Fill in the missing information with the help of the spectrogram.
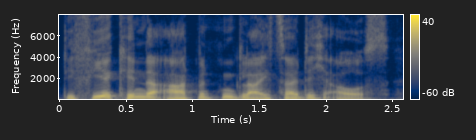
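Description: A male narrator reading a children's audiobook in a calm, even way. His voice sits at a medium pitch with a warm, mellow tone. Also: normal speed.

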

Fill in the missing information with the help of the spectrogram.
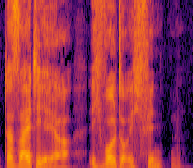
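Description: A man voicing a proud, kindly female schoolteacher who speaks eagerly and warmly. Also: medium pitch, sing-song, unhurried. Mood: delighted.

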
